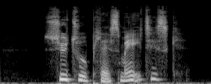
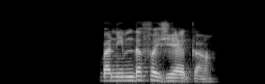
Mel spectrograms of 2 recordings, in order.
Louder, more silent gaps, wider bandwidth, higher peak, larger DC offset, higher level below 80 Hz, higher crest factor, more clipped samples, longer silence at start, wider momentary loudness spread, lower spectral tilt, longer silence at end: about the same, -18 LUFS vs -18 LUFS; neither; first, 16.5 kHz vs 8.2 kHz; about the same, -2 dBFS vs -2 dBFS; neither; first, -40 dBFS vs -66 dBFS; about the same, 18 dB vs 20 dB; neither; second, 0 s vs 1 s; about the same, 8 LU vs 8 LU; about the same, -3.5 dB/octave vs -3.5 dB/octave; second, 0 s vs 0.5 s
